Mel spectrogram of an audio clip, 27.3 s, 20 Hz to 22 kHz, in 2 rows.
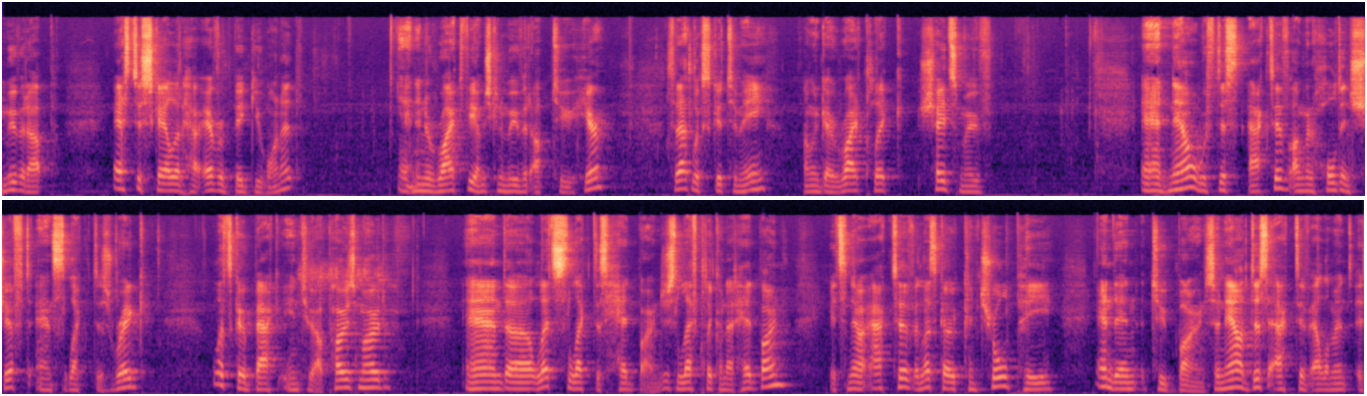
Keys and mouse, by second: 0.9 s, 2.5 KP_3, 4.0 g, 6.3 z, 6.8-8.1 middle drag, 8.1-9.3 right drag, 9.3-12.4 drag, 10.6 KP_1, 12.4 right click, 12.4 g, 12.9-14.0 middle drag, 14.0 shift+click, 14.1-15.8 shift+middle drag, 15.8-19.5 drag, 17.9 z, 19.5-27.2 middle drag, 23.6 ctrl+p.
